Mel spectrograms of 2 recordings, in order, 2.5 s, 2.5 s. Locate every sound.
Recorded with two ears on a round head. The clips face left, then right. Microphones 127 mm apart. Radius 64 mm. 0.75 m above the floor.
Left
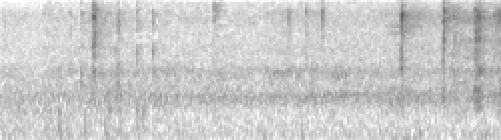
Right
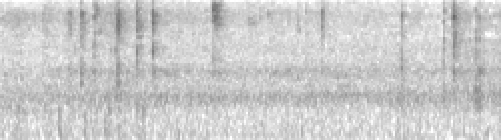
Only background noise.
